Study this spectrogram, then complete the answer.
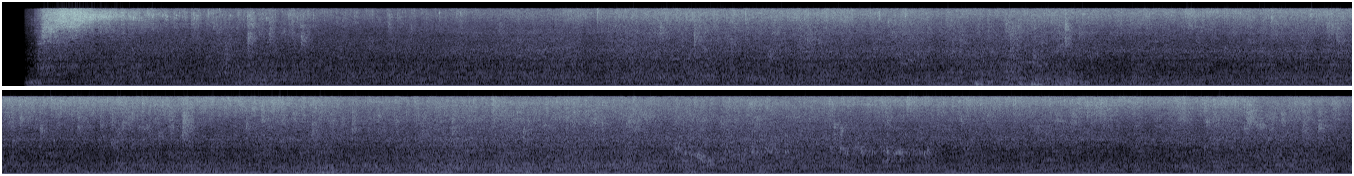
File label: shower water noise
